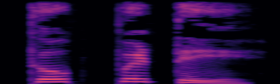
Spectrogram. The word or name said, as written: ತೊಪ್ಪಡೆ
